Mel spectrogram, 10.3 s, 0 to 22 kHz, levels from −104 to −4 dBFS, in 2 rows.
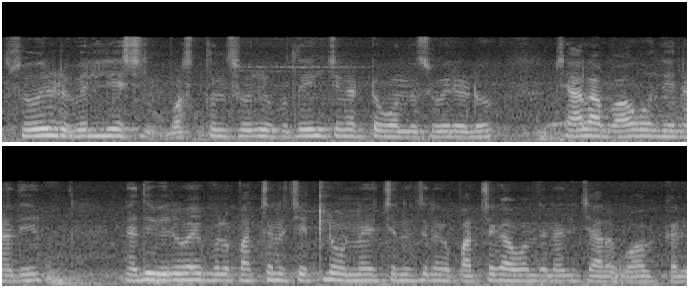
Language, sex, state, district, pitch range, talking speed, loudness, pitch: Telugu, male, Karnataka, Dharwad, 160-180 Hz, 130 wpm, -33 LUFS, 170 Hz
